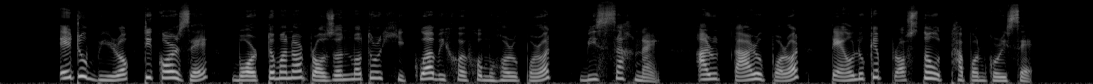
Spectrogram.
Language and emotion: Assamese, disgusted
